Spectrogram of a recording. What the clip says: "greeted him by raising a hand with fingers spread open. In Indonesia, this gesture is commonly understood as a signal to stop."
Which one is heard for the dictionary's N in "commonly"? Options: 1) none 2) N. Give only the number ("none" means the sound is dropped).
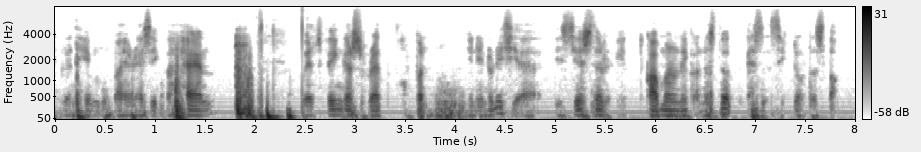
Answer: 2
